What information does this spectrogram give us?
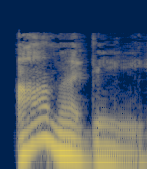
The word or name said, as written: Ahmadi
